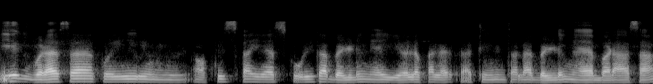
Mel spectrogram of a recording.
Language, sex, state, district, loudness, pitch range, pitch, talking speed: Hindi, male, Chhattisgarh, Raipur, -22 LUFS, 110-125 Hz, 115 Hz, 185 wpm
